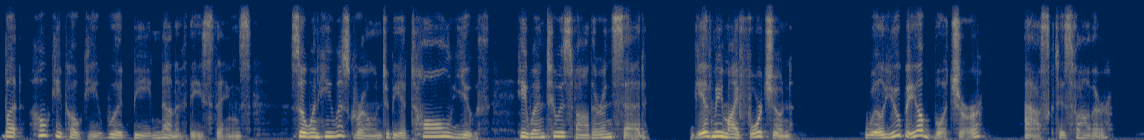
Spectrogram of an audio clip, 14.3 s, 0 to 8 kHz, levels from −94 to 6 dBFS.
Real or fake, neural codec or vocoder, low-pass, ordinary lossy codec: fake; codec, 16 kHz, 16 kbps, FreqCodec, larger model; 7.2 kHz; Opus, 24 kbps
